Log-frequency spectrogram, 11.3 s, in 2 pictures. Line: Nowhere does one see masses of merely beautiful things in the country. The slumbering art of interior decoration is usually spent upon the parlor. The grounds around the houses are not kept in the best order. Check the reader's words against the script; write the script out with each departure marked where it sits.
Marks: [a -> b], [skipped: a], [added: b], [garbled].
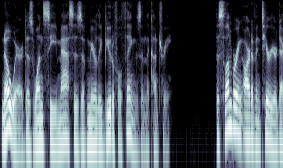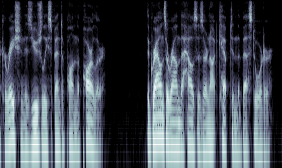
Nowhere does one see masses of merely beautiful things in the country. The slumbering art of interior decoration is usually spent upon the parlor. The grounds around the houses are not kept in the best order.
